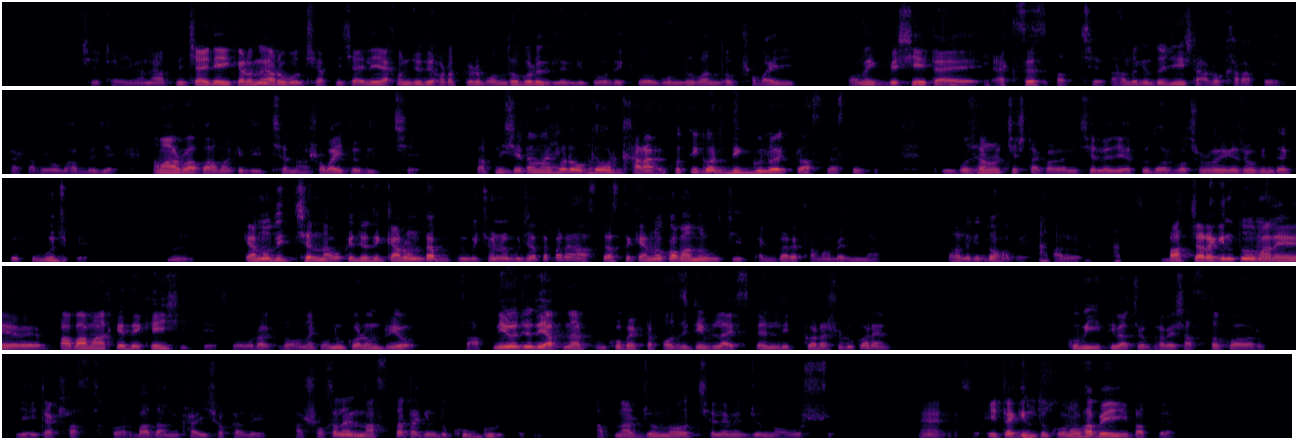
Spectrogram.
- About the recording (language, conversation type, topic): Bengali, advice, বাচ্চাদের সামনে স্বাস্থ্যকর খাওয়ার আদর্শ দেখাতে পারছি না, খুব চাপে আছি
- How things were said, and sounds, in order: in English: "access"; in English: "positive lifestyle lead"; tapping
